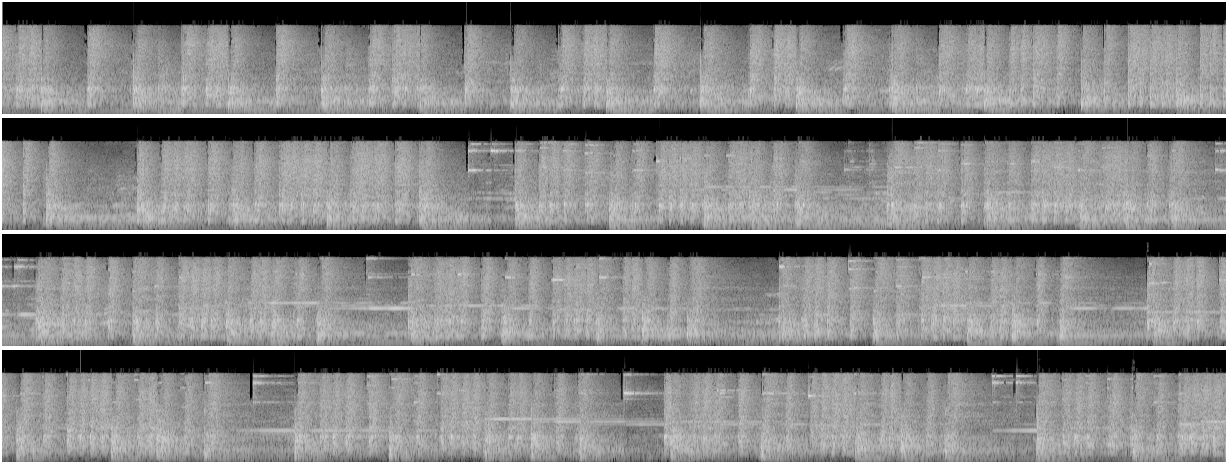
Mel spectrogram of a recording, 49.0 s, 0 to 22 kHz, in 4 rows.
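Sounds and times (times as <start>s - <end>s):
marching band playing: 0.0s - 48.9s
ringing mallet bells: 13.6s - 48.9s.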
